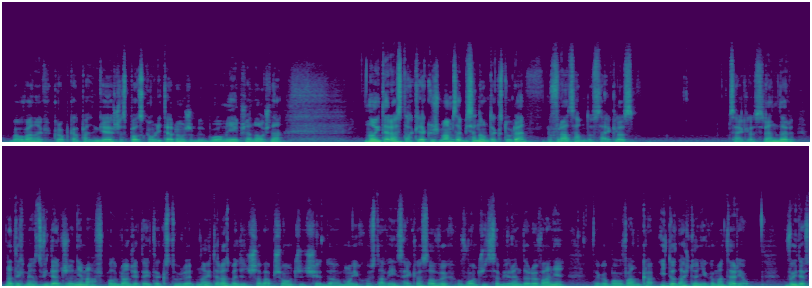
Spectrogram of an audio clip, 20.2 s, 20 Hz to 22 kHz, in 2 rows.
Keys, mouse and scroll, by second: 0.0 Return, 8.5-11.7 drag, 14.1-18.1 drag.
